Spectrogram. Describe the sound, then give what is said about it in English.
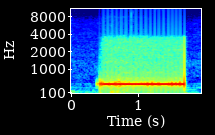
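A single voicemail beep: one steady, mid-pitched electronic tone held for about a second and a quarter. It sounds loud and alone, with quiet before and after. “The person whom you're trying to reach is currently unavailable. Please leave a message after the beep.”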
